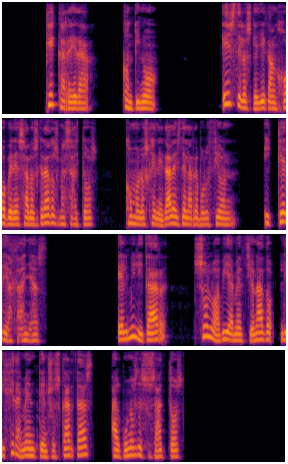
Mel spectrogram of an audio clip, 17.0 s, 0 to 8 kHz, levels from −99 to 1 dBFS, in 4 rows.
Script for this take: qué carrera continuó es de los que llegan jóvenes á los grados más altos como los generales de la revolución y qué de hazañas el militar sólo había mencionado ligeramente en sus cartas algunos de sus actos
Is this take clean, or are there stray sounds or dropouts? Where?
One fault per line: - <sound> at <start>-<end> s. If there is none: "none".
none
